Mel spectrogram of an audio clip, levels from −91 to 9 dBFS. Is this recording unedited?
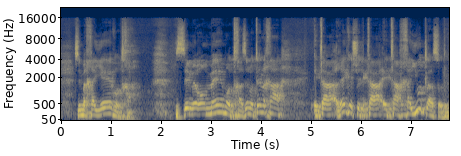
no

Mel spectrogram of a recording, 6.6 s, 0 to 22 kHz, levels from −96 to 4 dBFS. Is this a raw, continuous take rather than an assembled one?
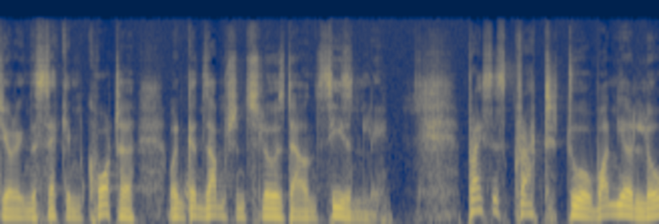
yes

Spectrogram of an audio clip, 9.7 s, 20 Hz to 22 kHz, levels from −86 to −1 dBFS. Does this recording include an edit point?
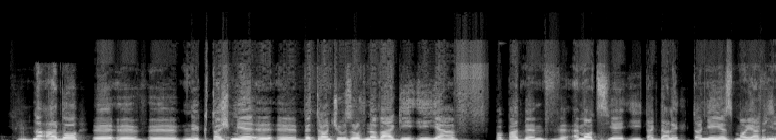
no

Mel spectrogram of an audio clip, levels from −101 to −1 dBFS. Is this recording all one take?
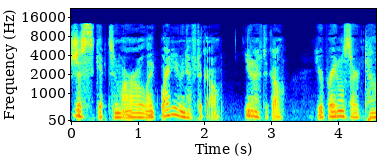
yes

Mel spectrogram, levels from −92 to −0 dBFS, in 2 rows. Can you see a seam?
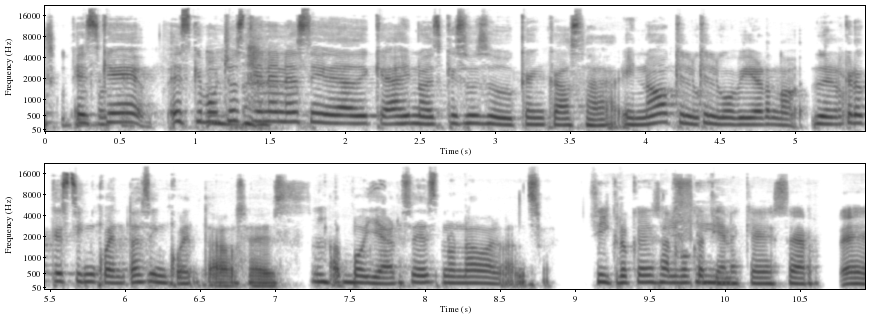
yes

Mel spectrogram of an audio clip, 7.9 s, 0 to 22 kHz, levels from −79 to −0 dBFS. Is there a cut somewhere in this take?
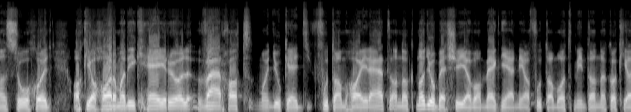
no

